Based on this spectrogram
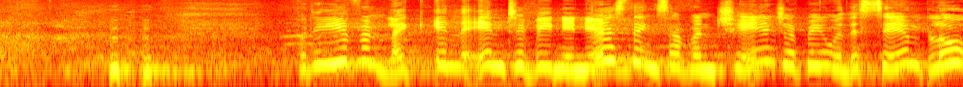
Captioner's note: laughs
